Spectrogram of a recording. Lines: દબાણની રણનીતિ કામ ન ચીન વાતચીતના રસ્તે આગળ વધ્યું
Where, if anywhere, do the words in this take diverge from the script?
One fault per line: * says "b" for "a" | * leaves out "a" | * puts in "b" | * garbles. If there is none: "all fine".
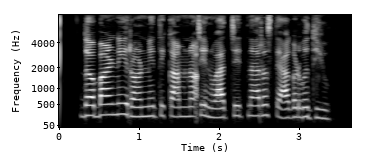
all fine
